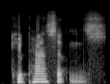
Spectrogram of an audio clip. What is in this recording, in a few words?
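"capacitance", American English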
